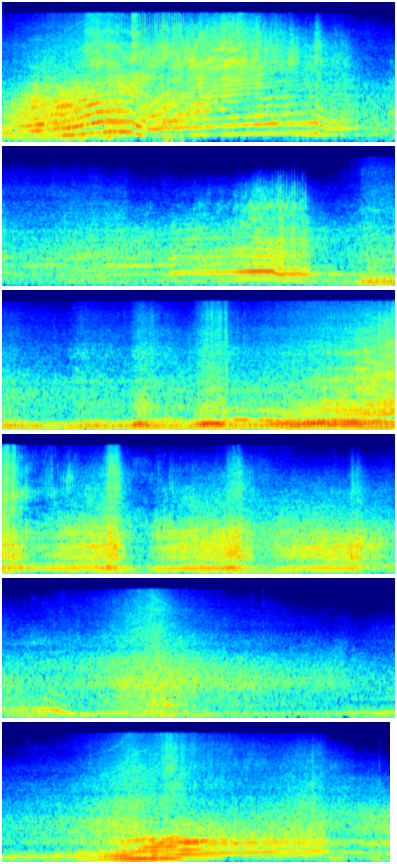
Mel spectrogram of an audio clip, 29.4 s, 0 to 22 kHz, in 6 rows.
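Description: Sports cars accelerating hard away one after another, engine notes rising in pitch and dropping back at each gear change: a Nissan GT-R's twin-turbo V6 first, a Mercedes-AMG GT's V8 midway, and a Nissan 370Z near the end.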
